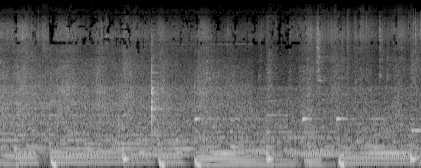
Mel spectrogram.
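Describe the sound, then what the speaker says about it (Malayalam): Kaima rice is stirred into prawn biryani in a cooking pot, giving a steady sizzling, scraping rustle. A low repeating hum underneath rises and falls every second or so, and there is no talking. "ഇനി റൈസ് മിക്സ് ചെയ്യാം"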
